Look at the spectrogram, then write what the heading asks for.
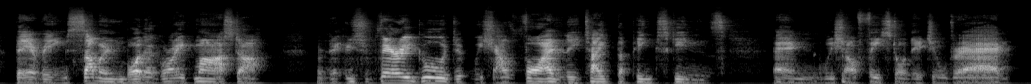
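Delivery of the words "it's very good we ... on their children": orcish monster voice. Narrating to players as orcs are overheard talking about the Great Master, orcish voice. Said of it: "you hear orcish voices talking".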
